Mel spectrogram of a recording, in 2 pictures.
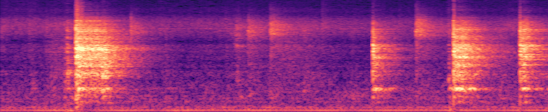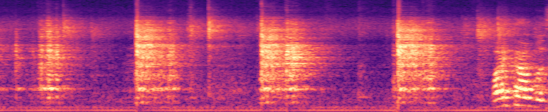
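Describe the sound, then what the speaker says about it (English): A knife chopping garlic on a cutting board in a home kitchen, sharp knocks in irregular bursts over a low steady hum, fairly close and distinct. "Finely chopping the garlic."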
